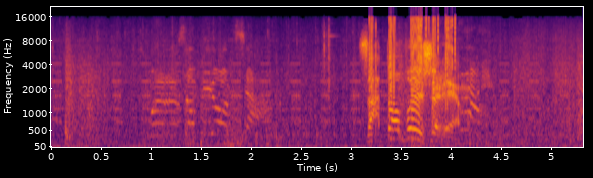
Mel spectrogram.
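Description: A man shouts loudly and urgently.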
